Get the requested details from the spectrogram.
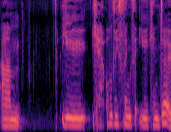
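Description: On a very clean recording with a silent background, a woman with a New Zealand accent speaks at a fairly slow pace in a fairly low, dark, mellow voice with ordinary pitch variation. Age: 40s. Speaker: museum chief executive. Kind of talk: casual chat.

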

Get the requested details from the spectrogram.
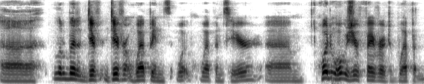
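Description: A man's somewhat breathy voice sits at a fairly high pitch with lively intonation. He speaks at a fairly quick pace with hardly any pauses. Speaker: podcast host. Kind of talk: casual chat.

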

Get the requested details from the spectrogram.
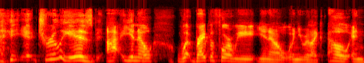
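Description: The speaker uses lively intonation at a moderate pace, with an American accent. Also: man, quiet background. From California. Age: 30s. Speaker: performer. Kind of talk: casual chat. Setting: remote call from parents' home.

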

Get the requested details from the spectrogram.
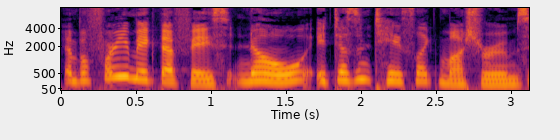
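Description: In a very clean recording with a silent background, a woman speaks fairly quickly with very wide swings in pitch. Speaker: podcast host, former radio personality. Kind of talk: casual interview chat.

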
